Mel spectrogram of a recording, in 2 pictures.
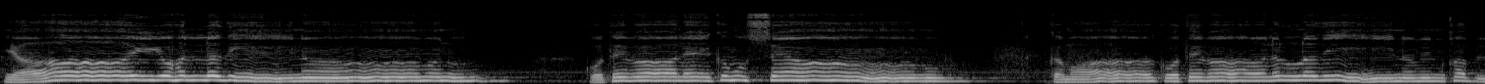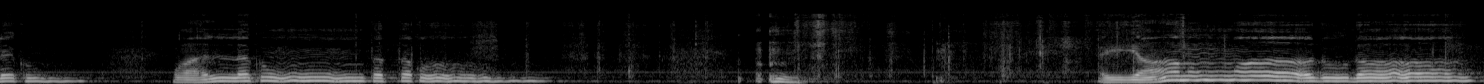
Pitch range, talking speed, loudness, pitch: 145-175 Hz, 35 wpm, -26 LUFS, 155 Hz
